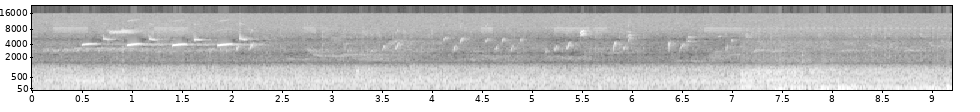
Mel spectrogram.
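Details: European goldfinch in a garden in Weener, East Frisia, northwest Germany, in April 2024, singing a quick, tinkling run of high twittering and liquid notes over steady low rumbling background noise.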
